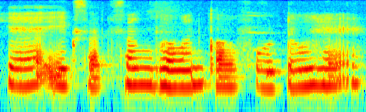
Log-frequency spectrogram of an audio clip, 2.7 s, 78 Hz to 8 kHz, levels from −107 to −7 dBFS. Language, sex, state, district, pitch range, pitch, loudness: Hindi, female, Rajasthan, Jaipur, 220-240 Hz, 235 Hz, -20 LUFS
